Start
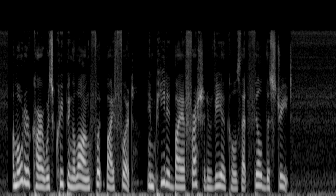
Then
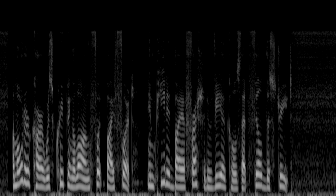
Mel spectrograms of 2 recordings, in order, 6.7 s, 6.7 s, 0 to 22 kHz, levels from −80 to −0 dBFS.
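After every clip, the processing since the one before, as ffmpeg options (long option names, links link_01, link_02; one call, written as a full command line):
ffmpeg -i in.wav -filter_complex "[0:a]equalizer=frequency=630:width=3.7:gain=8,acrossover=split=160|430|1400[link_01][link_02][link_03][link_04];[link_01]acompressor=threshold=-41dB:ratio=4[link_05];[link_02]acompressor=threshold=-32dB:ratio=4[link_06];[link_03]acompressor=threshold=-26dB:ratio=4[link_07];[link_04]acompressor=threshold=-45dB:ratio=4[link_08];[link_05][link_06][link_07][link_08]amix=inputs=4:normalize=0,volume=-4dB" out.wav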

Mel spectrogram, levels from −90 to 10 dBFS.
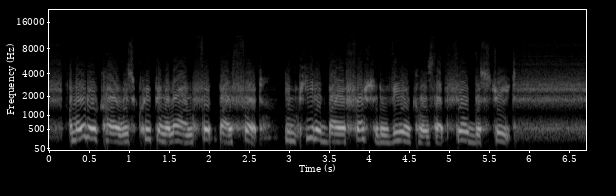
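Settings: ffmpeg -i in.wav -filter_complex "[0:a]asplit=2[link_01][link_02];[link_02]highpass=frequency=720:poles=1,volume=30dB,asoftclip=type=tanh:threshold=-17dB[link_03];[link_01][link_03]amix=inputs=2:normalize=0,lowpass=frequency=4900:poles=1,volume=-6dB,asplit=3[link_04][link_05][link_06];[link_04]bandpass=frequency=530:width_type=q:width=8,volume=0dB[link_07];[link_05]bandpass=frequency=1840:width_type=q:width=8,volume=-6dB[link_08];[link_06]bandpass=frequency=2480:width_type=q:width=8,volume=-9dB[link_09];[link_07][link_08][link_09]amix=inputs=3:normalize=0" out.wav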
